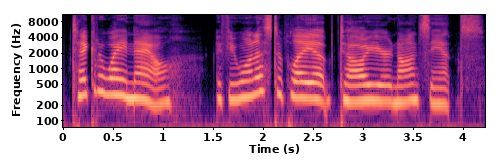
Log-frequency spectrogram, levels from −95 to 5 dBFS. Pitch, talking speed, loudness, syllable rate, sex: 265 Hz, 215 wpm, -15 LUFS, 4.8 syllables/s, female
